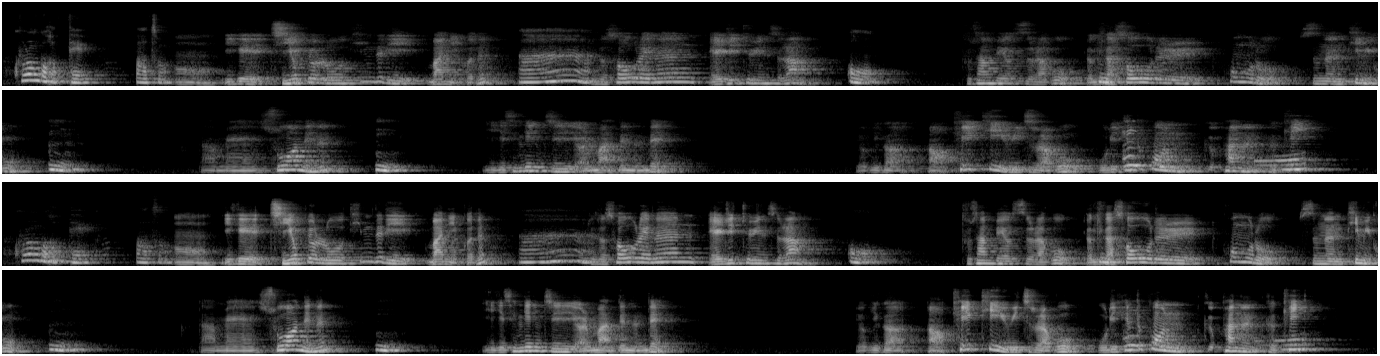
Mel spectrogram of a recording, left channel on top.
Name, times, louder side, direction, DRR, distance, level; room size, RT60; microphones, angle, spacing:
voice 1, 0.1-1.0 1.3-1.7 5.2-6.0 8.5-8.8 11.0-11.1 14.2-14.6 17.5-17.8 25.0-25.4 26.3-26.8, left 2 dB, 55° left, 10 dB, 0.5 m, -26 dB
voice 2, 1.7-4.9 5.9-8.1 9.6-13.9 15.7-17.1 18.6-20.4 22.3-26.8, right 4 dB, 85° right, 8 dB, 0.6 m, -27 dB
7.0 x 4.3 x 3.3 m, 0.84 s
head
